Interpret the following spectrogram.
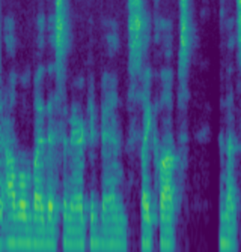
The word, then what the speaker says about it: Psyclops: Next, I want to talk about Cyclops and their album Bound to Burn Melody of the Martyr.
